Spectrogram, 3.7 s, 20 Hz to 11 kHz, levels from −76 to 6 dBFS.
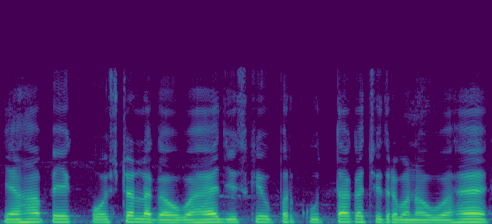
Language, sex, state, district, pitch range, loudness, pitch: Hindi, male, Jharkhand, Garhwa, 130-145 Hz, -16 LUFS, 135 Hz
